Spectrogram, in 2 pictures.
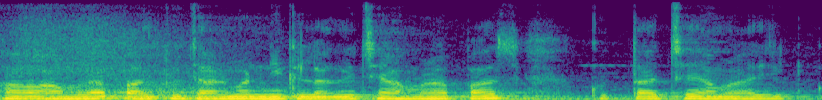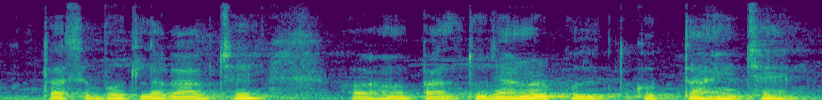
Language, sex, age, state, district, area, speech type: Maithili, male, 18-30, Bihar, Sitamarhi, rural, spontaneous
